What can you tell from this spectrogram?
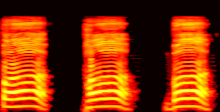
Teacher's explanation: जब दोनों होठ आपके सटेंगे तब आवाज आएगा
